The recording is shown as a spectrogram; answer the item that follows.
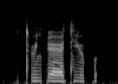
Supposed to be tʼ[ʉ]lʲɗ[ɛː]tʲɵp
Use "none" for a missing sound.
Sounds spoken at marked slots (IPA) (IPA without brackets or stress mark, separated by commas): ʉ, ɛː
